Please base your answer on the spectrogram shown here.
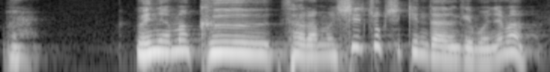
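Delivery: normal talking voice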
